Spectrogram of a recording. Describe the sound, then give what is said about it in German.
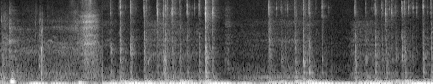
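Typing on a computer keyboard: a fast, uneven run of many sharp key clicks and taps, continuous throughout with no talk. “Schreibst du mir jetzt oder was machst du? Nee, ich habe gerade was anderes geschrieben.”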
